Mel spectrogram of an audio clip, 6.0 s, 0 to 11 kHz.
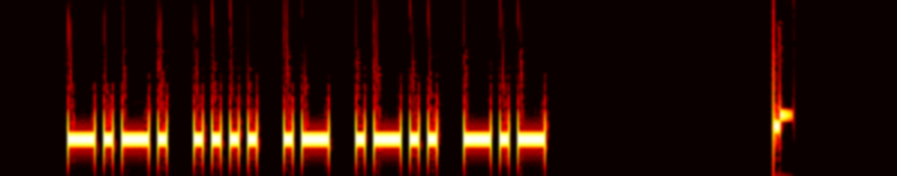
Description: Morse code, heard as a keyed tone, about 20 wpm, 700 Hz. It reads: CHALK
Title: Easy Words with Hints - 20wpm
